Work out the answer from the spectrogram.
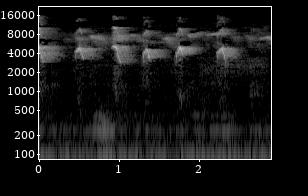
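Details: Wiceh kept as a pet, singing ngeriwik as a lure for training brown-throated sunbirds: five or six piercing, high down-slurred chirps about every half second, clean and close.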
